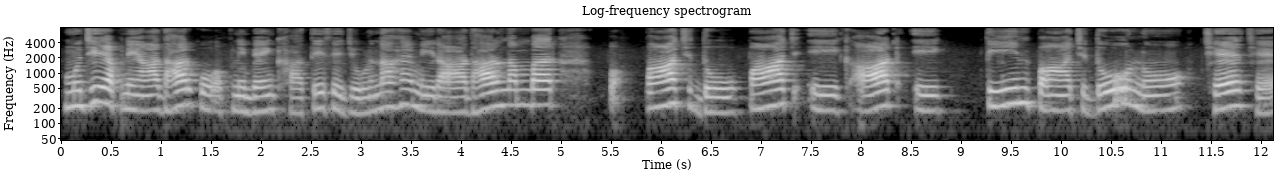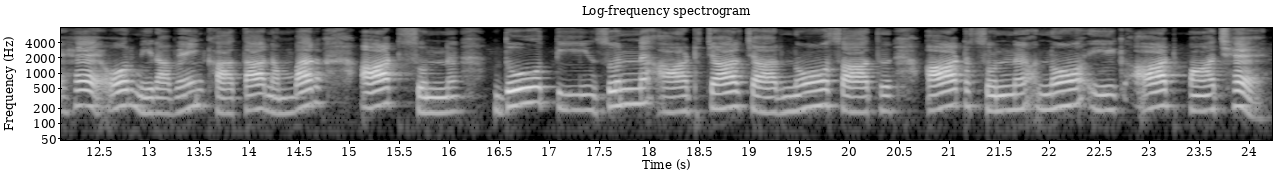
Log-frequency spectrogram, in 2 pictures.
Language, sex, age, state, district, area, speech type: Hindi, female, 45-60, Madhya Pradesh, Narsinghpur, rural, read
